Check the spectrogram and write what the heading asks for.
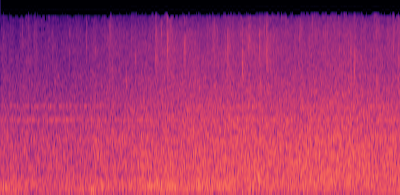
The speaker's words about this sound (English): The rain comes down over Omi.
